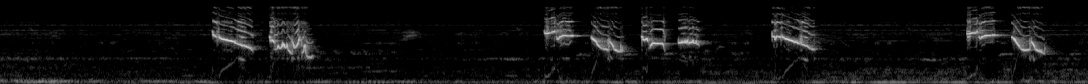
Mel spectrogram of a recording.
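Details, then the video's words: Oriental magpie-robin song, played to prepare birds for singing contests: loud paired phrases, each a sharp whistle sliding downward followed by a buzzy burst, repeated in three bursts about four seconds apart over a faint low hum. "TERAPI SUARA KACER"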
